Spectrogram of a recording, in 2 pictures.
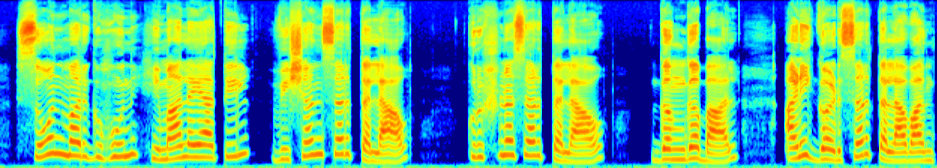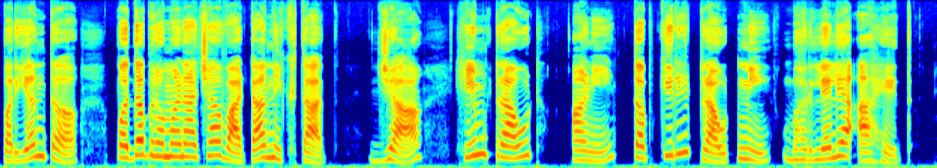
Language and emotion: Marathi, neutral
